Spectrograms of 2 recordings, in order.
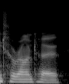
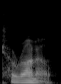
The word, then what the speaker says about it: Toronto: Now, I've been spending quite a bit of time in Toronto, and I get told off all the time because Canadians say Toronto. So I can't really say it properly, but we say the T anyway.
